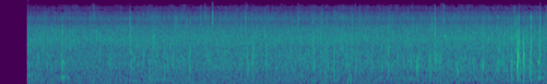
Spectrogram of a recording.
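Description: Heavy rain pouring onto lake water: a steady hiss flecked with the small ticks of single drops. It comes in after a brief moment of dead silence at the start.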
